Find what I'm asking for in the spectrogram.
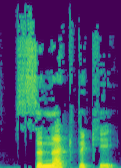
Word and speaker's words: Synecdoche: It's a pun on that, but the word that you said was Synecdoche? – Yeah. – It's pronounced Synecdoche. – Oh, really? – Yeah, which, yeah, which is why it's a pun.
